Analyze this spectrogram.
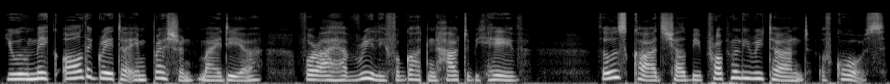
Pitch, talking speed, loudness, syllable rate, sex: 225 Hz, 170 wpm, -17 LUFS, 5.1 syllables/s, female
